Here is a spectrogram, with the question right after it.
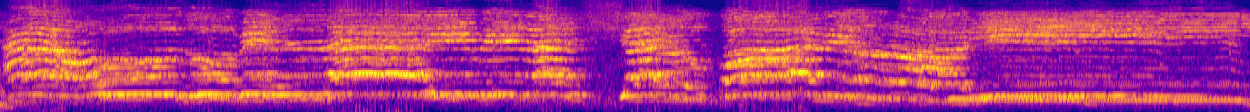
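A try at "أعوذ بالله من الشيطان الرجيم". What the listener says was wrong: ফাঁকা হচ্ছে না দাঁত। রাজিম রাজিম রাজিম।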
